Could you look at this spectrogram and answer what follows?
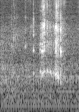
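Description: A bite into a crispy peppered bacon slice gives a short, close crunch with two quick crackling bursts over a faint steady hum.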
